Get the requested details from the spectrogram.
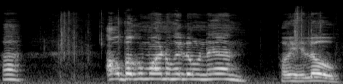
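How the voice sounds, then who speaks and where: A man's voice: extremely high pitch, lively intonation, normal speed. A young man chatting casually in a couple vlog, laughing a lot and teasing while playing innocent. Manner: laughing, teasing and playfully defensive. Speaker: vlogger.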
